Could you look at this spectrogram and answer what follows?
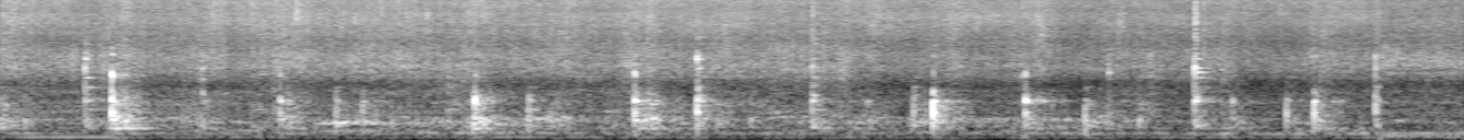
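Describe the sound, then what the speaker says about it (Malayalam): Sambar powder being stirred into Tamil Nadu-style koottanchoru in a pan, a soft continuous sizzle under repeated sharp clinks and scrapes of a spoon, close and steady with no talk. "ഒരു ചെറിയ ഒരു സ്പൂൺ സാമ്പാർ പൊടി ഇട്ട് കൊടുക്കുന്നുണ്ട് അത് ചേർത്ത് നന്നായി ഇളക്കി യോജിപ്പിക്കുക"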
